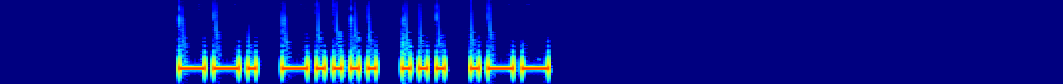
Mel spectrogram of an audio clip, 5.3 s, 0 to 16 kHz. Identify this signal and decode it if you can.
Morse code, heard as a keyed tone, about 28 wpm, 700 Hz. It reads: G6SW
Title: DXCC-100 Call Signs - 4 Characters - Repeated 2x - 28wpm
